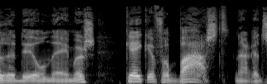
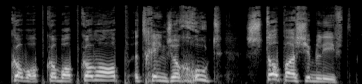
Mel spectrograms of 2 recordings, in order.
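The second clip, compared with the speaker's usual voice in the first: high, urgent begging; pleading; 10 semitones higher, 5 dB louder than usual. A narrator's reading. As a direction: beg desperately, loud and high. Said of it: "Luca smeekte de regen".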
